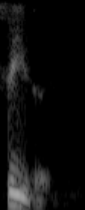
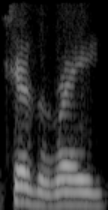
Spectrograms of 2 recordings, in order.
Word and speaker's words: Cesare: Cesare, we call him Caesar. I know y'all here probably hear Israelites saying Caesar Borgia. Okay, but Cesare Borgia, that's how you pronounce his name.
